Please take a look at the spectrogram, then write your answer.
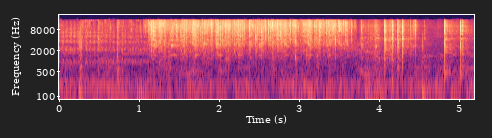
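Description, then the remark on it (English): Small pieces of pebbled ice rattle rapidly with mint inside a cocktail shaking tin in a quick, steady whip shake, a bright dense clatter lasting a few seconds before a few final clinks. “Another little bit of pebbled ice. We will give it a whip shake.”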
